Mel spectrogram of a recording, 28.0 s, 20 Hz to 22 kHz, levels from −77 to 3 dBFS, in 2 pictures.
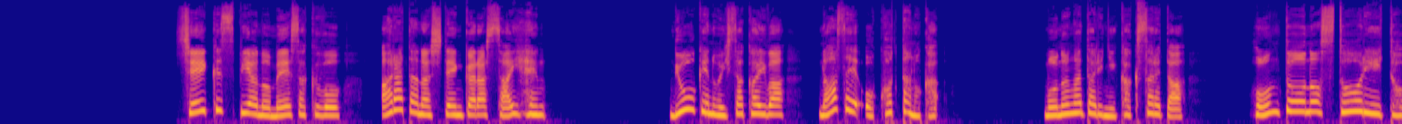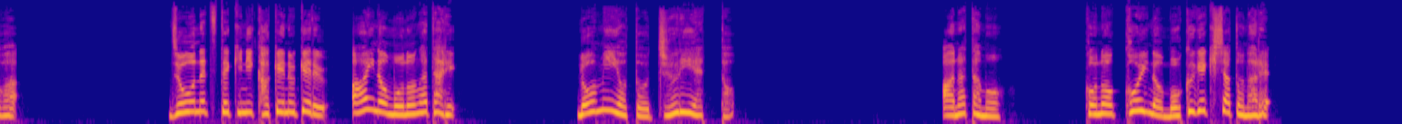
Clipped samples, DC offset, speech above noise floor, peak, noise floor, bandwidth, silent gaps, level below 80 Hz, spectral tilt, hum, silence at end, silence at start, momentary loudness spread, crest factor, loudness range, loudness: under 0.1%; under 0.1%; 66 dB; 0 dBFS; -81 dBFS; over 20 kHz; none; -54 dBFS; -3.5 dB/octave; none; 1.3 s; 1.8 s; 7 LU; 16 dB; 3 LU; -16 LUFS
